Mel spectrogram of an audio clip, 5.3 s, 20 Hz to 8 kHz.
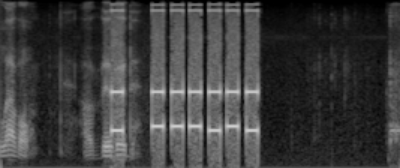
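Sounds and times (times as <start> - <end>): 
telephone keypad dialing tones in the background of a phone call: 1.5 - 3.5.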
